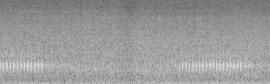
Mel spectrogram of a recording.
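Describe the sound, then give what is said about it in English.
A frog gives two rapid, buzzing trills a couple of seconds apart, each a fast pulsing rattle, fairly faint against a steady background hiss. “Frogs number two selected.”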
